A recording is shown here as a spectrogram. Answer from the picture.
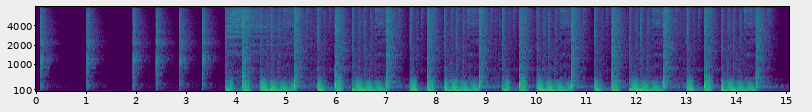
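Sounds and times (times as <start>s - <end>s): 
backing track: 3.8s - 14.8s.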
